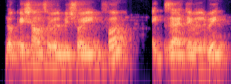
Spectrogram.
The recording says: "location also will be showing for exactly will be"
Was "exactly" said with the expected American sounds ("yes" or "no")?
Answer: no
